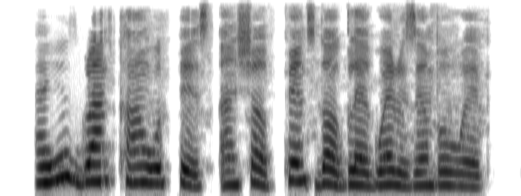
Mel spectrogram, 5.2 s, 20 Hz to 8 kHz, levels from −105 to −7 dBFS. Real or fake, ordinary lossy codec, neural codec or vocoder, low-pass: real; Opus, 64 kbps; none; 7.2 kHz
